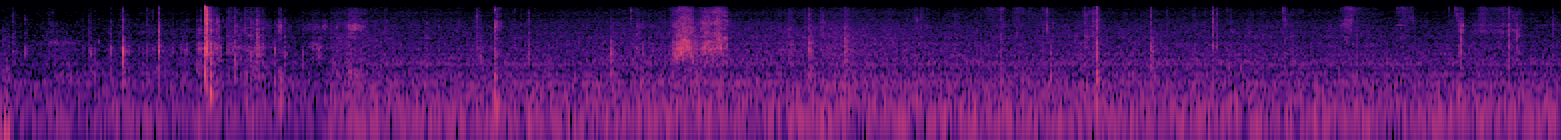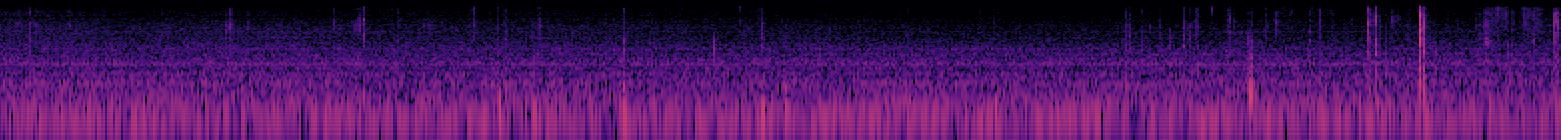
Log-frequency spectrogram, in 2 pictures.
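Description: Plastic sleeves crinkle and rustle as cards are handled.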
